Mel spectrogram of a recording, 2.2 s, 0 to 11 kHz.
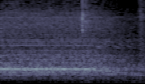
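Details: Antminer L3+ fitted with an 1800 W power supply, the supply running alone with the miner not running: soft, even fan whir with a faint steady midrange tone and no rattle; quiet, healthy supply fan.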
